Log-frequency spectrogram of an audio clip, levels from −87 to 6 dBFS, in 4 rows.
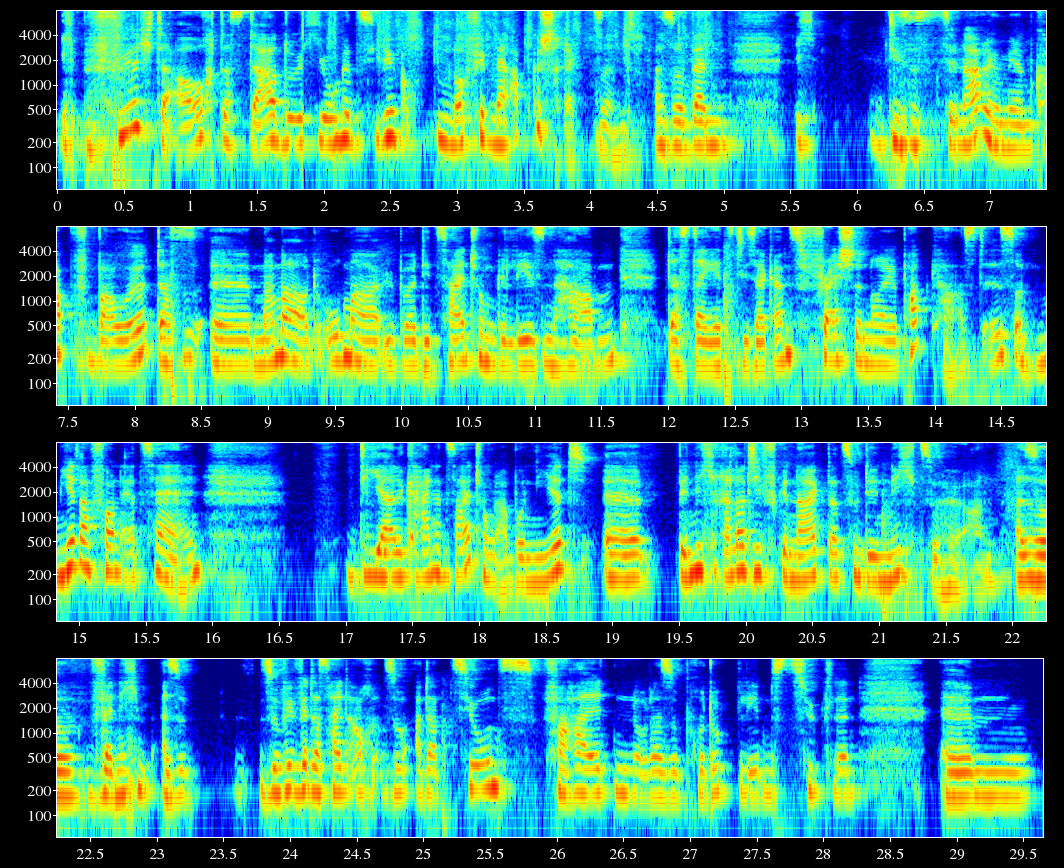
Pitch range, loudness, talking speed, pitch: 170-205 Hz, -17 LUFS, 150 wpm, 185 Hz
